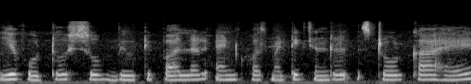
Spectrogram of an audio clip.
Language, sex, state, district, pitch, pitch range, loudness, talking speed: Hindi, female, Uttar Pradesh, Hamirpur, 220 Hz, 215-230 Hz, -20 LUFS, 140 wpm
